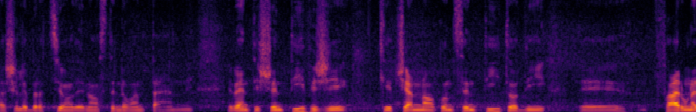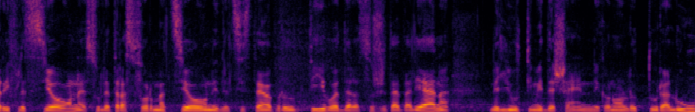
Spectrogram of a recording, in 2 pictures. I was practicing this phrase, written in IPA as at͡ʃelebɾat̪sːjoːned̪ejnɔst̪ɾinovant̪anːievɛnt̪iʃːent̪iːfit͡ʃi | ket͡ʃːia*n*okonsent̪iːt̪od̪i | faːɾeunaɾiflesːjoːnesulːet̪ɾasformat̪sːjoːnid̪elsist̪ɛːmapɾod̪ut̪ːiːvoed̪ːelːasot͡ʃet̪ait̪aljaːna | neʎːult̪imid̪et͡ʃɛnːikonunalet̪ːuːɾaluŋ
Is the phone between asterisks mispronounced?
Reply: yes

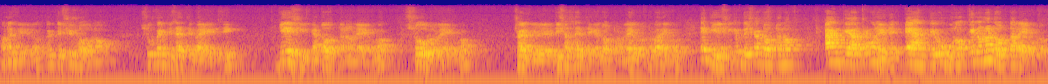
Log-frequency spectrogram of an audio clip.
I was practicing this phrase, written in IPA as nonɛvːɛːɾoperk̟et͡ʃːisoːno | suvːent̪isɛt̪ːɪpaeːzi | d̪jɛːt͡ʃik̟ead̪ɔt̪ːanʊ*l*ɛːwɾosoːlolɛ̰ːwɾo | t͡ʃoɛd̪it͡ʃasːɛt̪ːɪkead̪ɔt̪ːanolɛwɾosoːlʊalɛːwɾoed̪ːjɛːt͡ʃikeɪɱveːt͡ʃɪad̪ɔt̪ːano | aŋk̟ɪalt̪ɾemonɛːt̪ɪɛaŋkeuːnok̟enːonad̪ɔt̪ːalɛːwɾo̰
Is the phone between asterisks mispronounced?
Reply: no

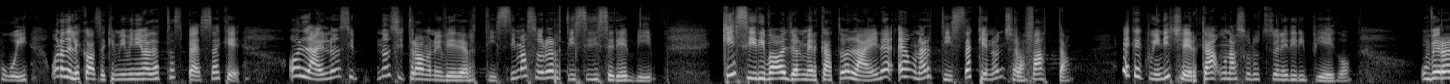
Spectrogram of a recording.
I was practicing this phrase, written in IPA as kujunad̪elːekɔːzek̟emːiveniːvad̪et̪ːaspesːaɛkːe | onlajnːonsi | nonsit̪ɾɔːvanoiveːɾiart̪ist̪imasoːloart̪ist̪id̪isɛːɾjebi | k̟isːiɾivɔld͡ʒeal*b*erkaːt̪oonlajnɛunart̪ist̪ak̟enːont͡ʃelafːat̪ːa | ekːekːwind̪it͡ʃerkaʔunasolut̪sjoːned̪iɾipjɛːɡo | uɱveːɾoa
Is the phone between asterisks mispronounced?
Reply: yes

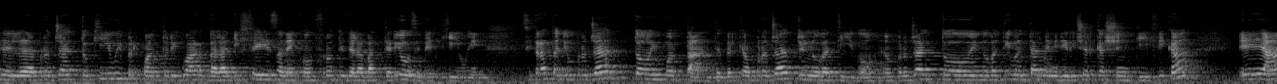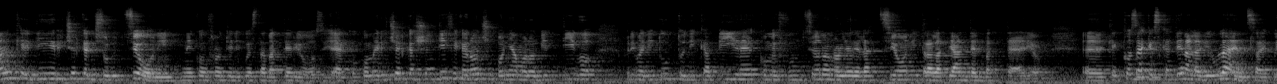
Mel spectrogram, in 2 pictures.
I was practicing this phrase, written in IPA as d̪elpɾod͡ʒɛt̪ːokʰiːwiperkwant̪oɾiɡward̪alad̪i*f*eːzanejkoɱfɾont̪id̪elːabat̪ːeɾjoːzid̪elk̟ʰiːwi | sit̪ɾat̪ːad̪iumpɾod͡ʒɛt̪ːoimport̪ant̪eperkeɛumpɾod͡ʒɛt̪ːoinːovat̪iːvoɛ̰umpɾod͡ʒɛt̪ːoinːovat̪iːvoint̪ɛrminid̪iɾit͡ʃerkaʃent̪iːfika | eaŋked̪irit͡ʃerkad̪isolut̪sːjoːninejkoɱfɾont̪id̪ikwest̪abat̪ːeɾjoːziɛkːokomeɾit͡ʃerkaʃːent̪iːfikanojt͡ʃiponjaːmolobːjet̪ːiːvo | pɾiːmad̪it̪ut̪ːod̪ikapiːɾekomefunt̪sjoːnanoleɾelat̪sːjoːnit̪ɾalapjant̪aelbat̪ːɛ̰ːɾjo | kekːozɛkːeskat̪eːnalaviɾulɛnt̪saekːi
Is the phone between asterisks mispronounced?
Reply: no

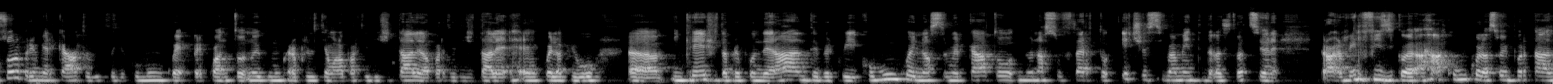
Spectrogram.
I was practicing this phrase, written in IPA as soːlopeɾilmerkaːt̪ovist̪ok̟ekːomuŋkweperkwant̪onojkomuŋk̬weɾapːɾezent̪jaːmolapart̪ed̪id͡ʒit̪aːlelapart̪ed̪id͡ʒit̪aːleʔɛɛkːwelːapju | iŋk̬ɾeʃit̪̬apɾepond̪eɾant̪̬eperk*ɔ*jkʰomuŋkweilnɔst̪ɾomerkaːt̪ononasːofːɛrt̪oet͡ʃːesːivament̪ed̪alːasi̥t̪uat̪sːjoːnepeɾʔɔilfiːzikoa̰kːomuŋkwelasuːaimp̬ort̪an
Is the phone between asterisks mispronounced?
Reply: yes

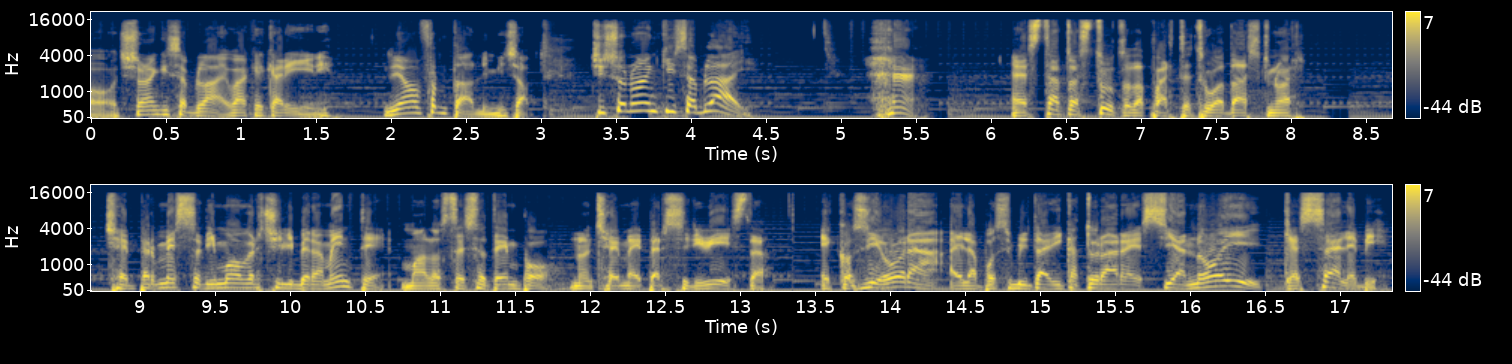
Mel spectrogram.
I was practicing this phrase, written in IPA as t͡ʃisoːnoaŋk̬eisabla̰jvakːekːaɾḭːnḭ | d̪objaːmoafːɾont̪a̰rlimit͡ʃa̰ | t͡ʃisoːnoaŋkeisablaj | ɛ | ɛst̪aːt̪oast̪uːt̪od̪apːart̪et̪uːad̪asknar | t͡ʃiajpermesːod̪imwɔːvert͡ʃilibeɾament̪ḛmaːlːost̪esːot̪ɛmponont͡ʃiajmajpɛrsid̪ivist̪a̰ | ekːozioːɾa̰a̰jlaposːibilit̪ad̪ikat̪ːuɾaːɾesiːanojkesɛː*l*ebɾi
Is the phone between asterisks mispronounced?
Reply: no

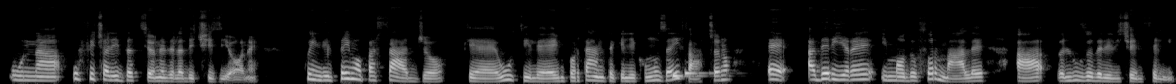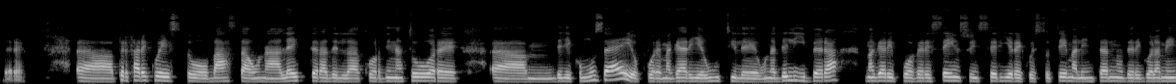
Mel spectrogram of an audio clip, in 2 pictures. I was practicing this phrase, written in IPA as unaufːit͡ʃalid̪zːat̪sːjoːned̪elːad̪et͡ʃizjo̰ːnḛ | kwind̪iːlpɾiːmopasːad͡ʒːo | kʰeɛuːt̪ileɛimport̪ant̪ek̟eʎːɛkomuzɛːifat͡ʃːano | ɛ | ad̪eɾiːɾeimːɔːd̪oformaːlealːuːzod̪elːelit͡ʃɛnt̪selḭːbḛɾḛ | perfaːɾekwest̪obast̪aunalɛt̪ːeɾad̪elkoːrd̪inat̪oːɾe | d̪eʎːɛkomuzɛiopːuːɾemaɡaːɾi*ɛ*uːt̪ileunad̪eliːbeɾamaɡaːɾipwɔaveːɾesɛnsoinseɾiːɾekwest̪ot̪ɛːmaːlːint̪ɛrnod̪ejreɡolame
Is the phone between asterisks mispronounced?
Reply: no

